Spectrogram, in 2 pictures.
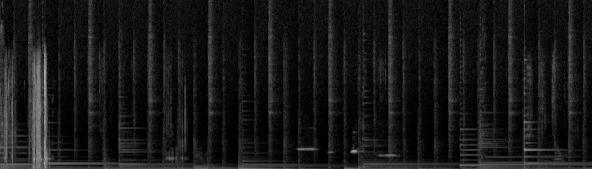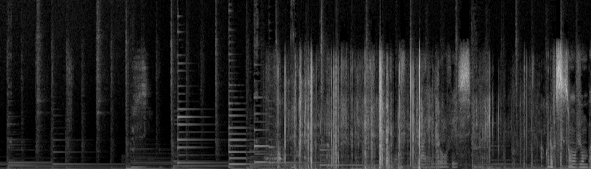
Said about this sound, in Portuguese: barulho estranho, porque eu desprendendo o microfone aqui para colocar em outro lugar.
